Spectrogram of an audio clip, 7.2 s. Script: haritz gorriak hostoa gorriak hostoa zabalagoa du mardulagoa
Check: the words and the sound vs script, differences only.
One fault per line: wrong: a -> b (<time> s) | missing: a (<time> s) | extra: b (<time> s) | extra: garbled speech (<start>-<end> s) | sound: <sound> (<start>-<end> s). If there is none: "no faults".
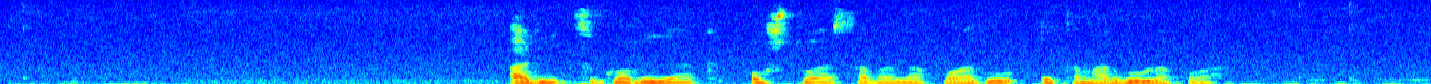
missing: gorriak hostoa (4.2 s)
extra: eta (5.3 s)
